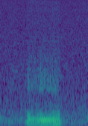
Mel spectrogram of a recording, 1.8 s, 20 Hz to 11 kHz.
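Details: A Pembroke Welsh Corgi asleep in a living room at 3 am during a power outage gives one low, droning snore lasting about two-thirds of a second, over a faint background hiss.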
